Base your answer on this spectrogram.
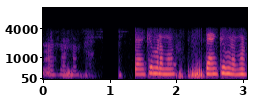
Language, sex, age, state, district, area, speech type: Kannada, female, 30-45, Karnataka, Uttara Kannada, rural, conversation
